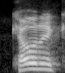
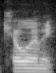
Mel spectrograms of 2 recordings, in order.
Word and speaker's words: Kelenic: Dakota cool uh no kelnick is excuse me kelnick we had a pronunciation squabble the other day but okay so tell me uh everyone keeps saying kelenic it's Kel Nick two syllables um long story short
